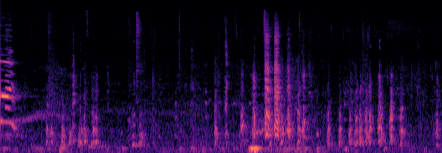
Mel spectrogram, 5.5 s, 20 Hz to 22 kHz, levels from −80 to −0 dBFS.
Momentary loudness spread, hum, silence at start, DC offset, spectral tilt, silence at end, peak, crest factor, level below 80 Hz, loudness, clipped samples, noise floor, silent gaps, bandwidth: 21 LU; none; 0 s; under 0.1%; -4.5 dB/octave; 0 s; -12 dBFS; 22 dB; -54 dBFS; -34 LUFS; under 0.1%; -52 dBFS; none; 16.5 kHz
